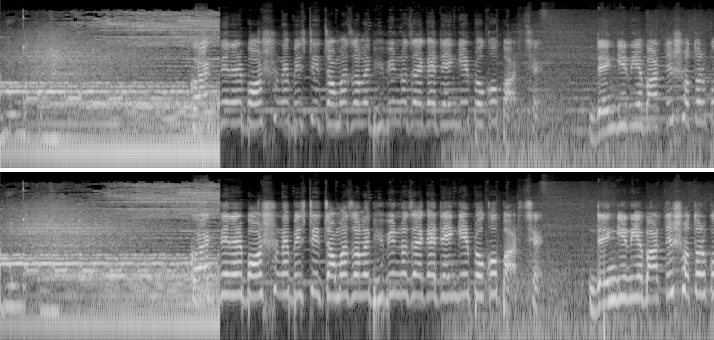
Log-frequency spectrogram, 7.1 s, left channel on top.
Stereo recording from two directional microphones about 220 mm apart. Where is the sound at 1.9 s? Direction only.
35° right (ahead or behind).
